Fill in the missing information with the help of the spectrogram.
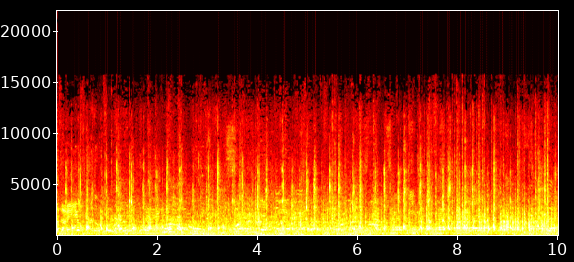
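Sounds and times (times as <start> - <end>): horse hooves clip-clopping on road: 0.0 - 10.0
murmur of crowd: 0.0 - 10.0.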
